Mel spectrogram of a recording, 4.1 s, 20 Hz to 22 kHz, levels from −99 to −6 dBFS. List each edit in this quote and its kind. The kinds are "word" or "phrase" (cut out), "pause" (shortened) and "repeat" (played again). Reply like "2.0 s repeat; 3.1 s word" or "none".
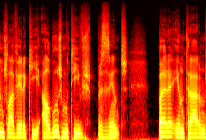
none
